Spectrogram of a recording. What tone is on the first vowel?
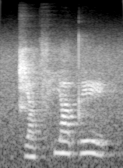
low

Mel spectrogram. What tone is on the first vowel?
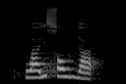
rising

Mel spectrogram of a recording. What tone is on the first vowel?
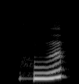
rising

